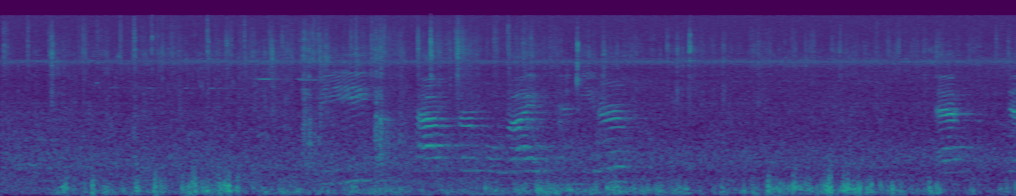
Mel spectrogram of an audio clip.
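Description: A horse trotting on soft arena footing: a steady run of low hoofbeat thuds.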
